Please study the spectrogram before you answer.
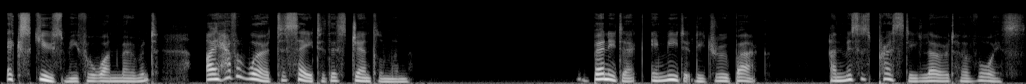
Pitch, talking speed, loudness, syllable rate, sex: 175 Hz, 140 wpm, -19 LUFS, 5.5 syllables/s, female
